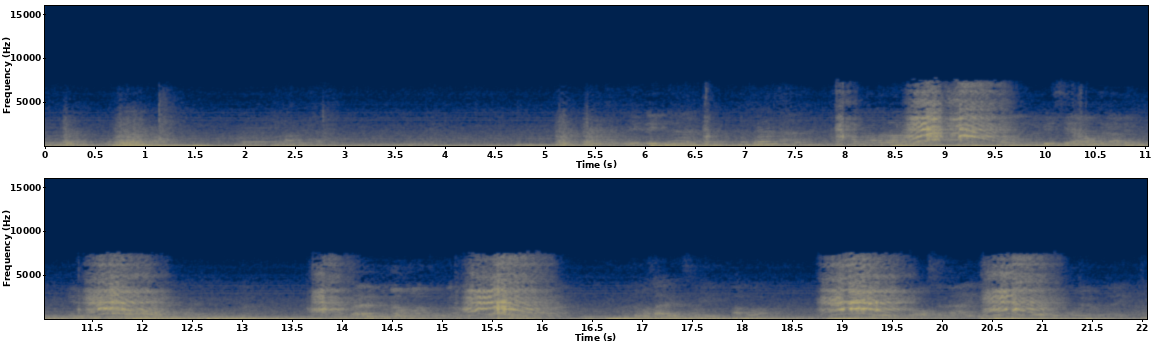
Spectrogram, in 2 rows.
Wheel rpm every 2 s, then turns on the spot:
0, 0, 0, 0, 50, 20, 20, 20, 10, 30, 30.
none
